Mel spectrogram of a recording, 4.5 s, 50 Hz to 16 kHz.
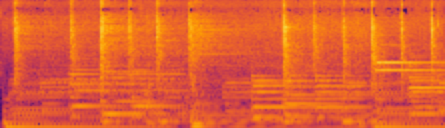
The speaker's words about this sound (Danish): det er 60 år siden, at … han indspillede …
